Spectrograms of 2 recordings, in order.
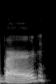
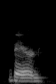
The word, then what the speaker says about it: Baird: And then we have Bird, who is she will be Baird. Did I spell it wrong? I don't know if you spelled it wrong. You just said it wrong, I think.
